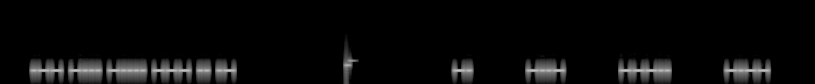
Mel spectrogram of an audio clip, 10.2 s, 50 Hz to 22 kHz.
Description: Morse code, heard as a keyed tone, about 30 wpm, spaced as for 18 wpm, 700 Hz. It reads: WB6OIA NX8Y
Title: USA Call Signs - 6x Character Spacing - 30wpm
